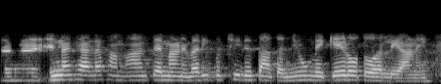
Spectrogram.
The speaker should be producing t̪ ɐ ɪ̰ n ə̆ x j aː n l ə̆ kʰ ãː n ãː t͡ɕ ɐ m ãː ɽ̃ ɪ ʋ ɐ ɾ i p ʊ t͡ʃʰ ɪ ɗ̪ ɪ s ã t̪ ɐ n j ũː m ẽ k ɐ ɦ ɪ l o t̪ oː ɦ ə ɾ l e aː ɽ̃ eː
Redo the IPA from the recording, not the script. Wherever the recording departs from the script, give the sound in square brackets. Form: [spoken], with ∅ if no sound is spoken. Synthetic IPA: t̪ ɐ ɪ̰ n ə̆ x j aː [∅] l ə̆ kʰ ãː [m] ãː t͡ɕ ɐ m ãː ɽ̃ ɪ ʋ ɐ ɾ i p ʊ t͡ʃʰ [i] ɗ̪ ɪ s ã t̪ ɐ n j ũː m ẽ k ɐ ɦ ɪ [ɽ] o t̪ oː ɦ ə ɾ l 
